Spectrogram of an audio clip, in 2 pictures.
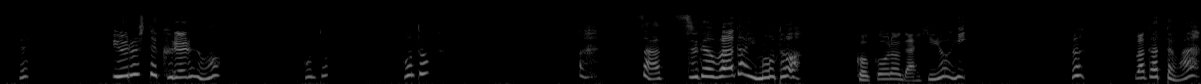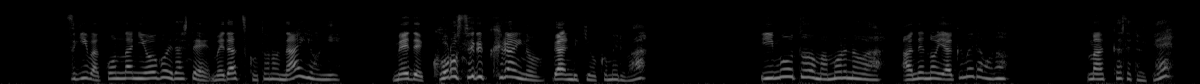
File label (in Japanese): josei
